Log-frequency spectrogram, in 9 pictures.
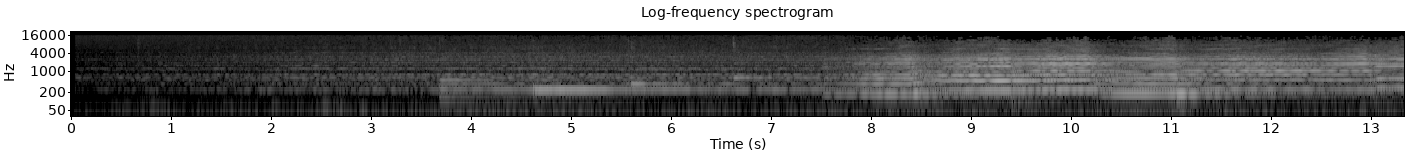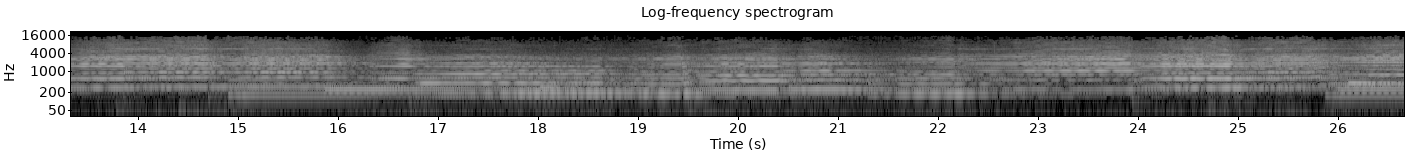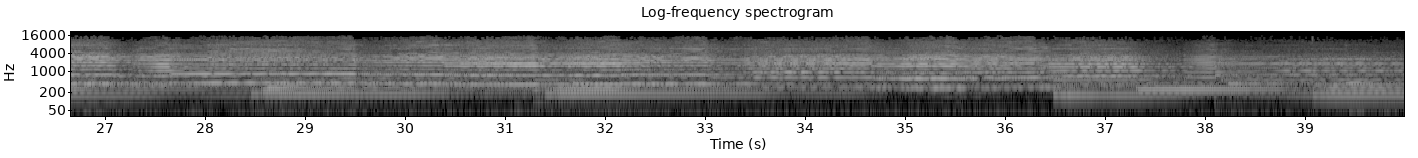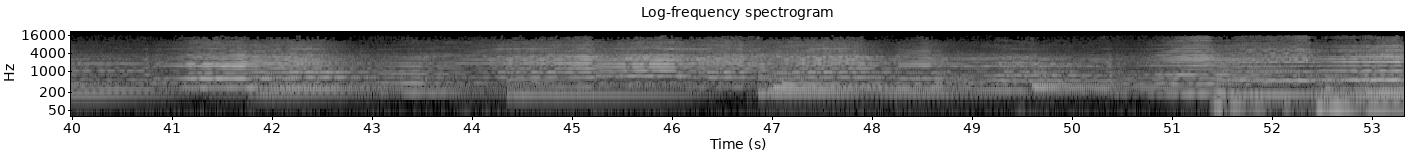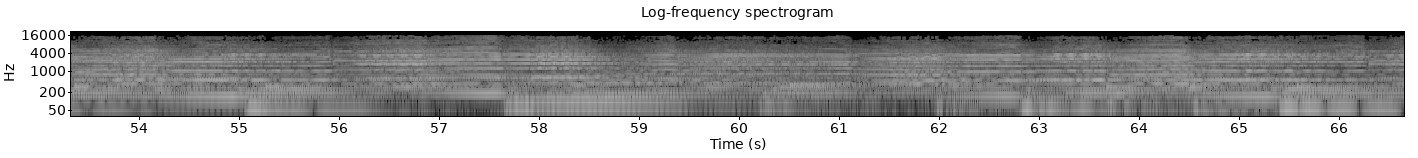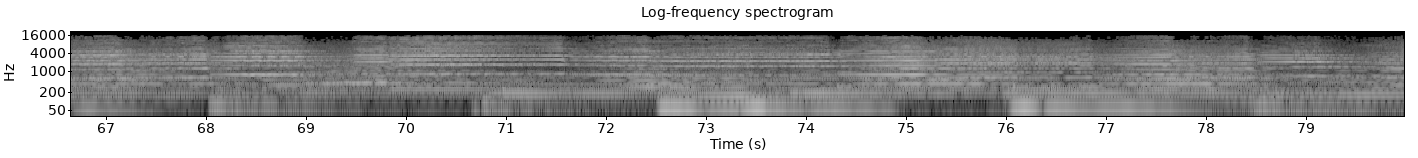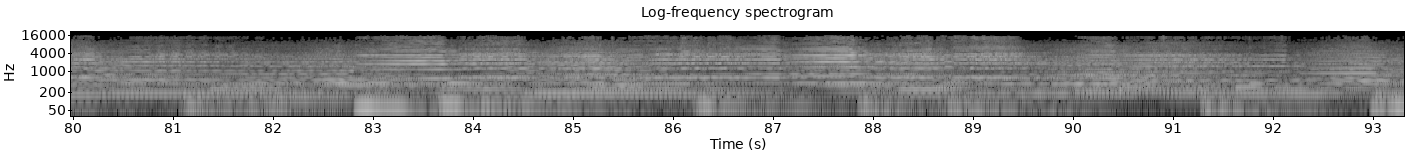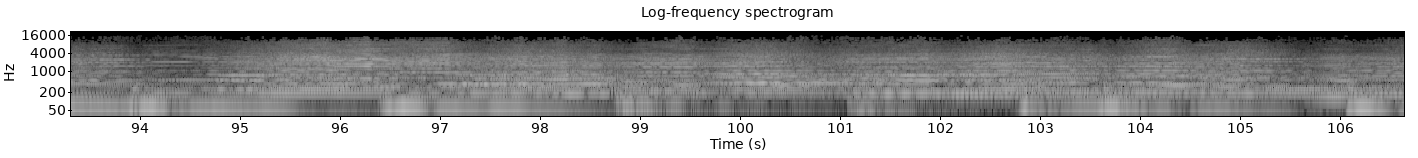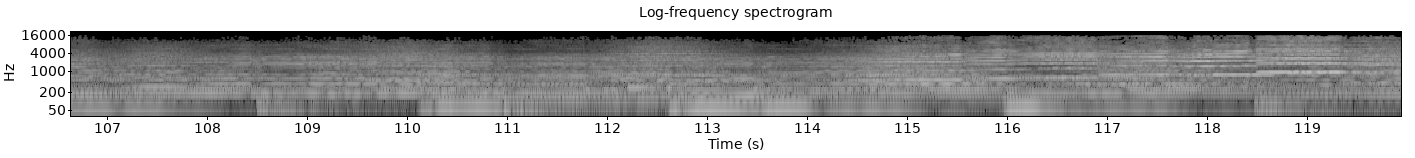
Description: Στα δύο αυτά ραδιοφωνικά επεισόδια, οι ακροατές της ΕΡΤ και της Φωνής της Ελλάδας θα έχουν την ευκαιρία να ακούσουν τη συγκλονιστική προφορική μαρτυρία του Σπίλμαν που εξιστορεί όλα τα γεγονότα από την εισβολή των ναζί μέχρι την απελευθέρωση της Πολωνίας.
